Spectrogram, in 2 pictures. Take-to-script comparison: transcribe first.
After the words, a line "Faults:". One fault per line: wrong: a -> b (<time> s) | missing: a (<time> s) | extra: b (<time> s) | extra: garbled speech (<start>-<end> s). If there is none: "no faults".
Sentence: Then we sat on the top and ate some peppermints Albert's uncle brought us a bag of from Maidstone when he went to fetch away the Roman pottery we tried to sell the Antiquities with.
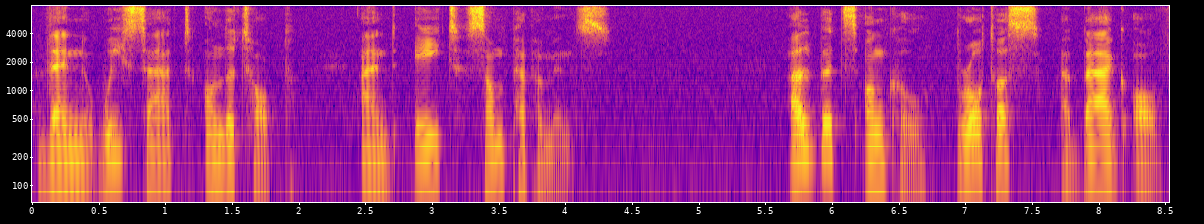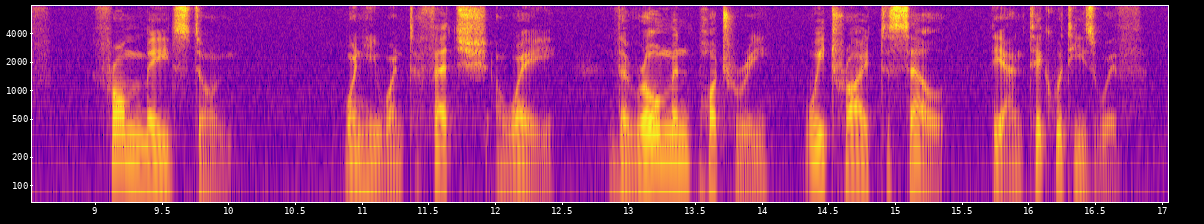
Then we sat on the top and ate some peppermints Albert's uncle brought us a bag of from Maidstone when he went to fetch away the Roman pottery we tried to sell the Antiquities with.
Faults:
no faults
